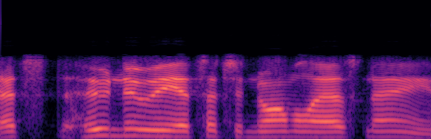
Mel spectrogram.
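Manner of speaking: ordinary delivery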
